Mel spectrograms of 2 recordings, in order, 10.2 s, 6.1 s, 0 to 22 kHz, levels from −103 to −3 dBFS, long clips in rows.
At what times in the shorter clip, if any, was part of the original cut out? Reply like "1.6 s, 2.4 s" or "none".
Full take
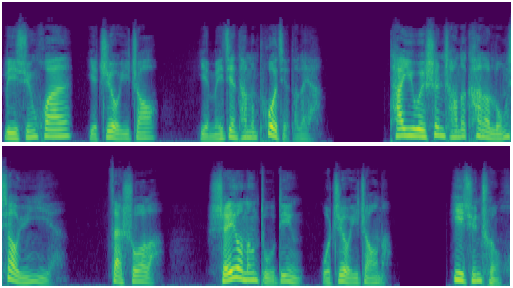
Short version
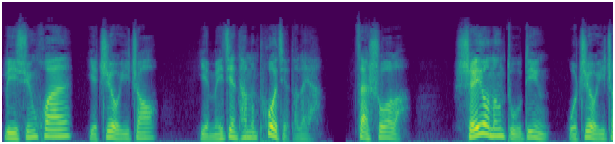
3.4 s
